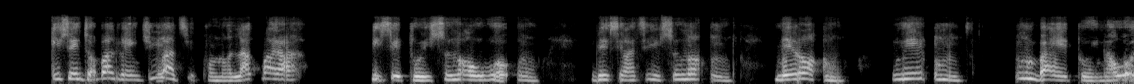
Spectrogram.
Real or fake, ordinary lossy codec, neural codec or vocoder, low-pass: fake; Opus, 16 kbps; codec, 24 kHz, 1.5 kbps, HILCodec; 9.9 kHz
